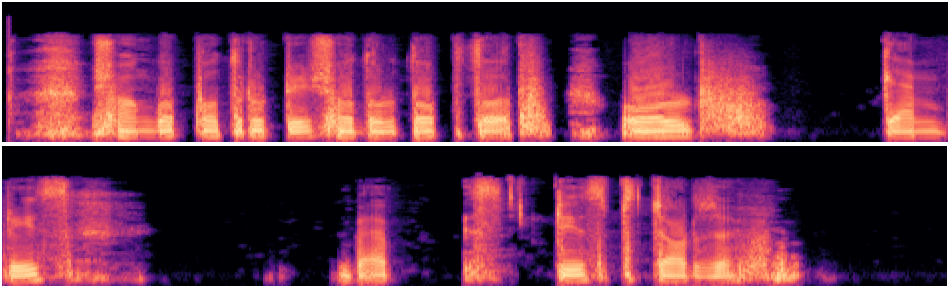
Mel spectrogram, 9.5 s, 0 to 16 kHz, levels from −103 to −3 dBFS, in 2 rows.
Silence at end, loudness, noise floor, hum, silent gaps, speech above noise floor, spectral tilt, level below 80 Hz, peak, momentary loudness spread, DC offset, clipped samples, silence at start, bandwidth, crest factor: 0.75 s; -17 LUFS; -87 dBFS; none; none; 71 dB; -5 dB/octave; -52 dBFS; -2 dBFS; 9 LU; under 0.1%; under 0.1%; 0.1 s; 7.8 kHz; 16 dB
